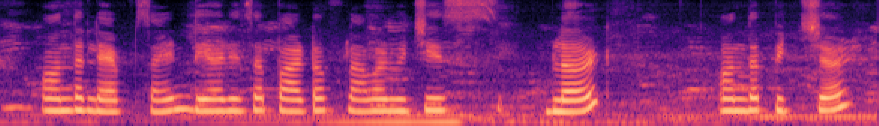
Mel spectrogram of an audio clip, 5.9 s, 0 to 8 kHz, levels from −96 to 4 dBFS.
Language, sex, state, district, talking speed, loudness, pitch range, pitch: English, female, Assam, Kamrup Metropolitan, 165 wpm, -15 LUFS, 245-270 Hz, 255 Hz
